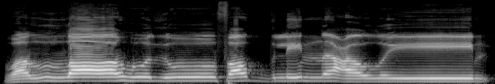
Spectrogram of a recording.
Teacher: فضلن کے نیچے تنوین ہے، تنوین کے بعد عین ہے، یہاں آپ اظہار کریں گے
